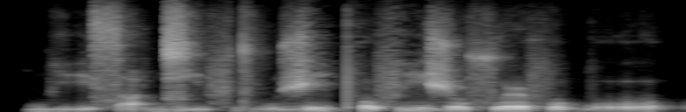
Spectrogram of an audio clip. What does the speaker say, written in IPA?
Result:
bʱḭsɑ̰ d͡ʑḭfdʱṵ ʒipʰof i ʒosʷə˞fo bo̰

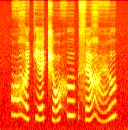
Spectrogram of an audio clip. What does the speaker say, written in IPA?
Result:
ɔ̤˥ʁɪ˩˥kʲɛ˩˥ t͡ʃɔ˩˥hʊ˥ | sɛ˩˥ ʁæ̤˩˥ʊ̯

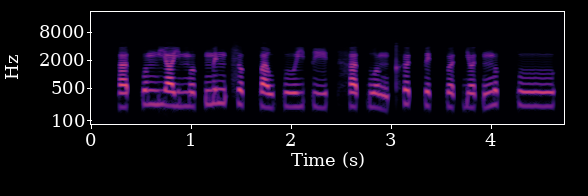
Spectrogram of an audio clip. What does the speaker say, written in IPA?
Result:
ɐ˨t̚pʊ˥ŋ jɐ˧jmʊ˨˥k̚ mɪ˥ŋt͡sʊ˧k̚ pɐ˨wpuː˨˧jpiː˨˥t̚ hɐ˧t̚wʊ˨˩ŋ kʰɵ˥t̚pɪ˨k̚pɵ˧t̚jɵ˧t̚ ŋʊ˥k̚puː˧

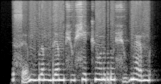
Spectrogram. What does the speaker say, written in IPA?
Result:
sɛ̰m bɛmdɛmɕṳ ɕɛt͡ʃũru ɕṵ ɡɛ̃m

